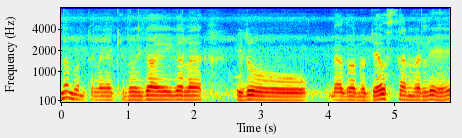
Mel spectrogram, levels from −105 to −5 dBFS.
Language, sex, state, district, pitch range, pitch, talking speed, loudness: Kannada, male, Karnataka, Dakshina Kannada, 120-135 Hz, 125 Hz, 50 wpm, -15 LUFS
